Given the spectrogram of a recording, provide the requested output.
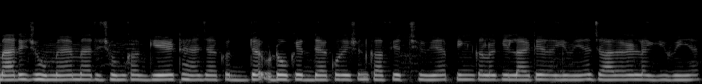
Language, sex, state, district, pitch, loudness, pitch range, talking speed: Hindi, female, Uttar Pradesh, Muzaffarnagar, 220 Hz, -32 LUFS, 215-225 Hz, 215 wpm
